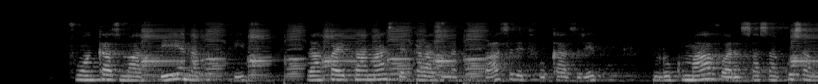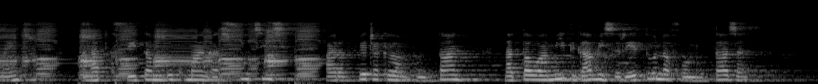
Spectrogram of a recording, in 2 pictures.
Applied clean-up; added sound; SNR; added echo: none; Harmonica; 4 dB; reverberation time 1.3 s.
